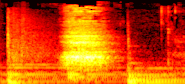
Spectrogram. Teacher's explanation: You've got to make sure it's just with your breath and unvoiced. So you take your hand, so that's quite a nice one to remember as well, your hand, and you just push forward with your breath.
